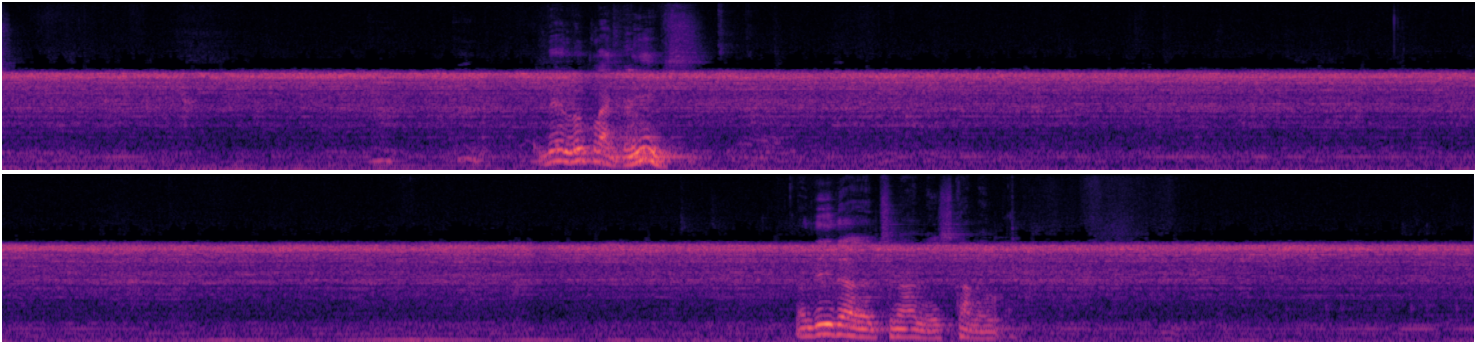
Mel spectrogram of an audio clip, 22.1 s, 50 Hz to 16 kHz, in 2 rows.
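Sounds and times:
steady rushing hiss: 0:00.0 - 0:22.0.

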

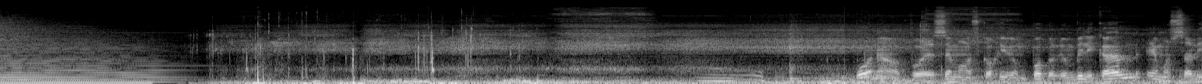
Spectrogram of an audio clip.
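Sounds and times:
low underwater rumble: 0:01.8 - 0:12.0.

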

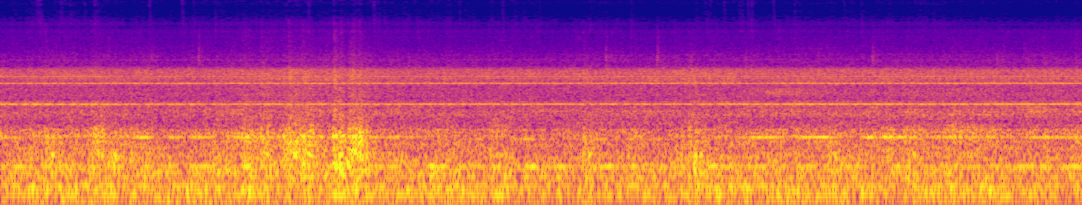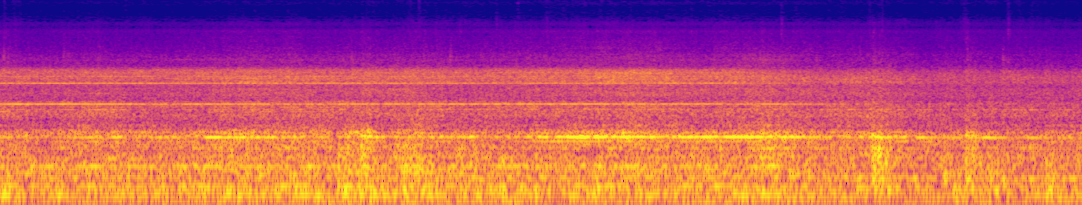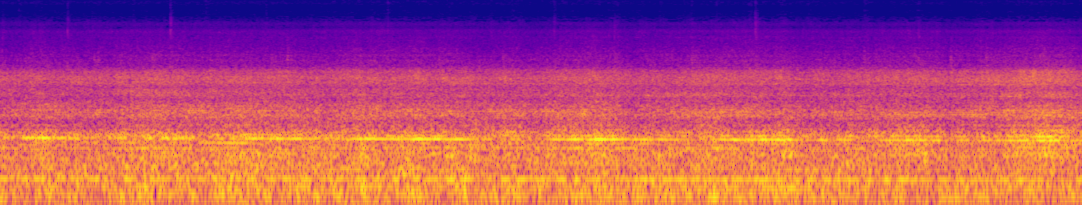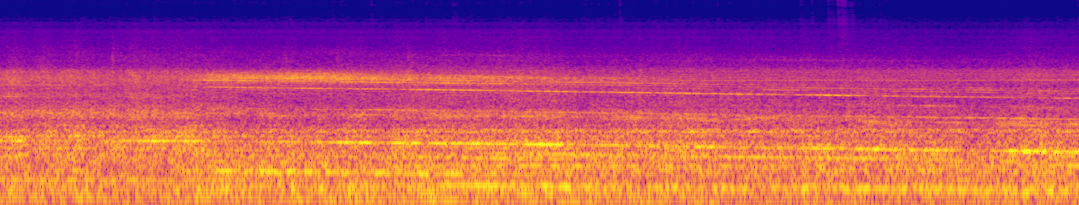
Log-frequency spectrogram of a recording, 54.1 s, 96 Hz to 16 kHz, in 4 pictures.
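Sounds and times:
constant hum: 0:00.0 - 0:54.0
train wheels rumbling: 0:00.0 - 0:54.0.

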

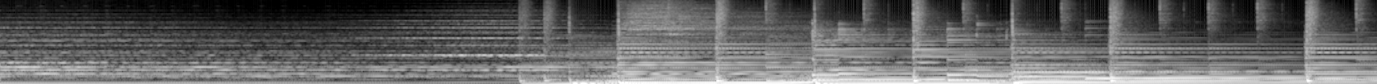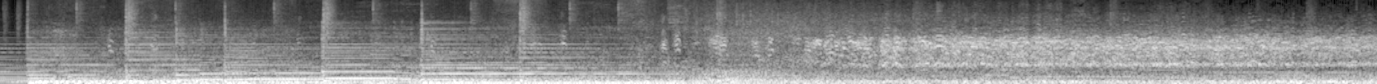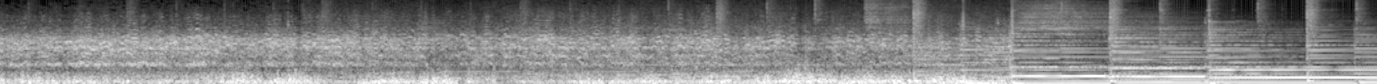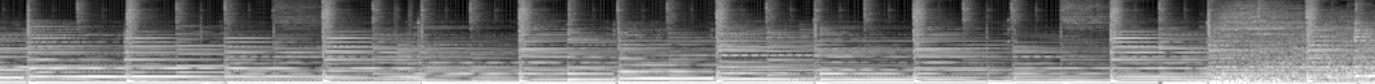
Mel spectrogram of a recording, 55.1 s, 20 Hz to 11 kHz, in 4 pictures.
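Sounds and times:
music: 0:00.0 - 0:55.0
geese honking: 0:14.1 - 0:46.2, 0:53.4 - 0:55.0.

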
